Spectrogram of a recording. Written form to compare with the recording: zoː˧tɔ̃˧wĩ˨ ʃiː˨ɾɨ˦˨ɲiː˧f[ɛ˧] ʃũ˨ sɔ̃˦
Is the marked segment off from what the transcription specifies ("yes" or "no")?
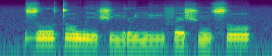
no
